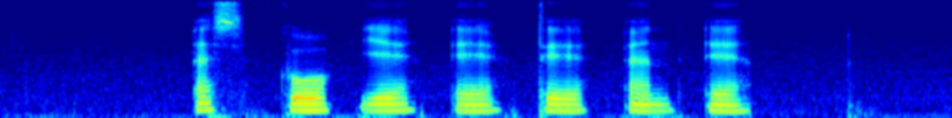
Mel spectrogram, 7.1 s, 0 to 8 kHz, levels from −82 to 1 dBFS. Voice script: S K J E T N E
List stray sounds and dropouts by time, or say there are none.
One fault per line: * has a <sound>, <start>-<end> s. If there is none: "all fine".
all fine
